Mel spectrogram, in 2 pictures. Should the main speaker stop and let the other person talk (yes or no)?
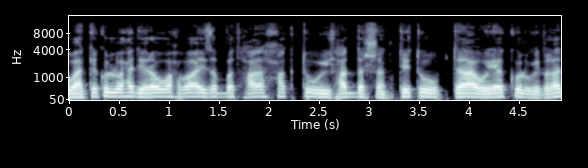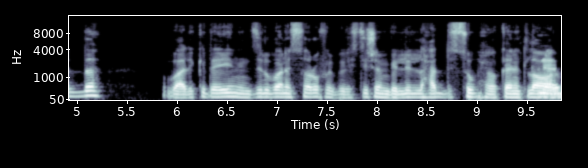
yes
